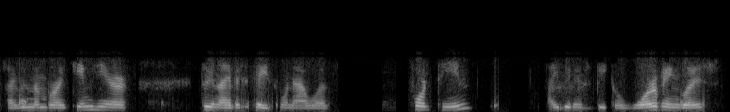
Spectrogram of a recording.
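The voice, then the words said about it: Noticeable non-native English accent. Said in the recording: “my accent, I mean, everybody can hear my accent.”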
